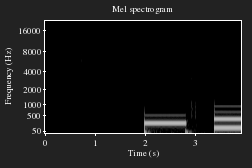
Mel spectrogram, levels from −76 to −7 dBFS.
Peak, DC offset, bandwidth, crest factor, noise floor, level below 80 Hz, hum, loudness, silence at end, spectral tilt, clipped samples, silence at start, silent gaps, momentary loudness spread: -20 dBFS; under 0.1%; 1.2 kHz; 12 dB; -84 dBFS; -58 dBFS; none; -30 LUFS; 0 s; -14 dB/octave; under 0.1%; 1.95 s; none; 13 LU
